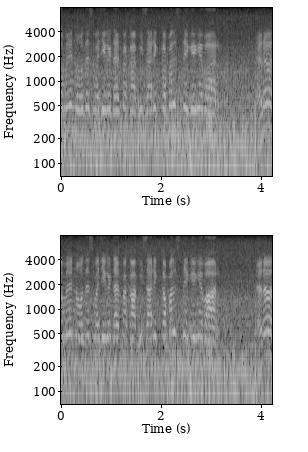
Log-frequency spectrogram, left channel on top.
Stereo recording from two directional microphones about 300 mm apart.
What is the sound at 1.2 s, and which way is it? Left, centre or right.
Speech, centre.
